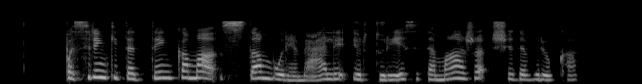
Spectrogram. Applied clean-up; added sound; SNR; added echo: none; none; none; none.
